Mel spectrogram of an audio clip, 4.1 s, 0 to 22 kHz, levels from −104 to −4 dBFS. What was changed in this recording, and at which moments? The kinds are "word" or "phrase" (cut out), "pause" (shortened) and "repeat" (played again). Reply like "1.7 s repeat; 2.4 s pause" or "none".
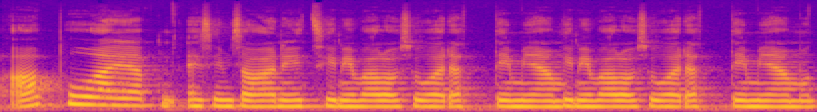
1.2 s word; 2.8 s repeat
